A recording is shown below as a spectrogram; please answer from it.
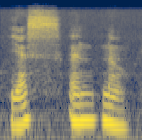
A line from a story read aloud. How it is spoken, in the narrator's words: said Dumbledore quietly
